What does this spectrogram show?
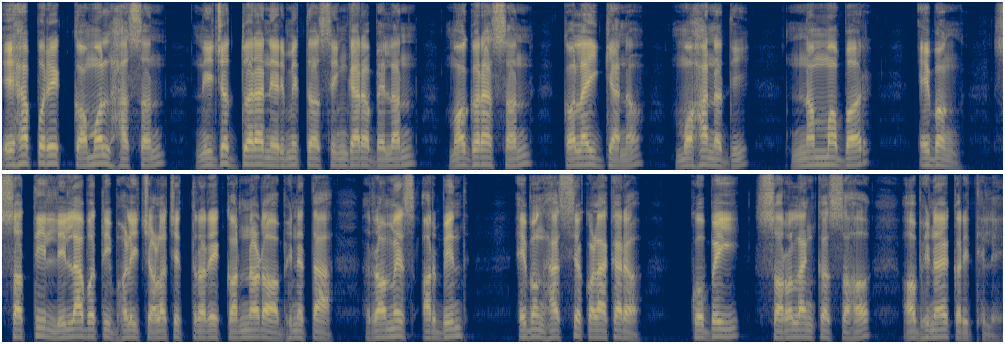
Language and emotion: Odia, neutral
